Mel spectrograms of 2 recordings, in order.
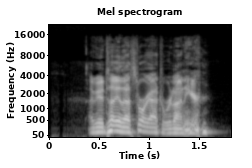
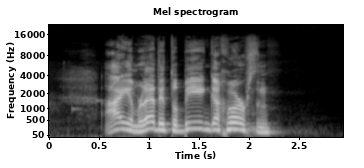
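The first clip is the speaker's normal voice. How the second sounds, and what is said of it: Put-on character accent. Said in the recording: “That's actually the accent I use for a D&D character”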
